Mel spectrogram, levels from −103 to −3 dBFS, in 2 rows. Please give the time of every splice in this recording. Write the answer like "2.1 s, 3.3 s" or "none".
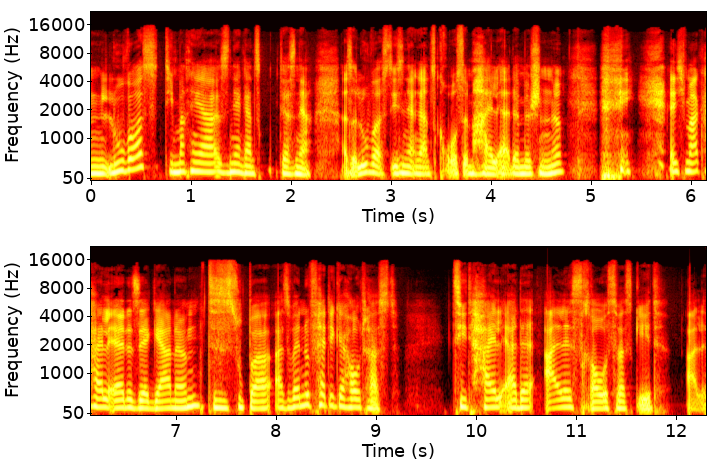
none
